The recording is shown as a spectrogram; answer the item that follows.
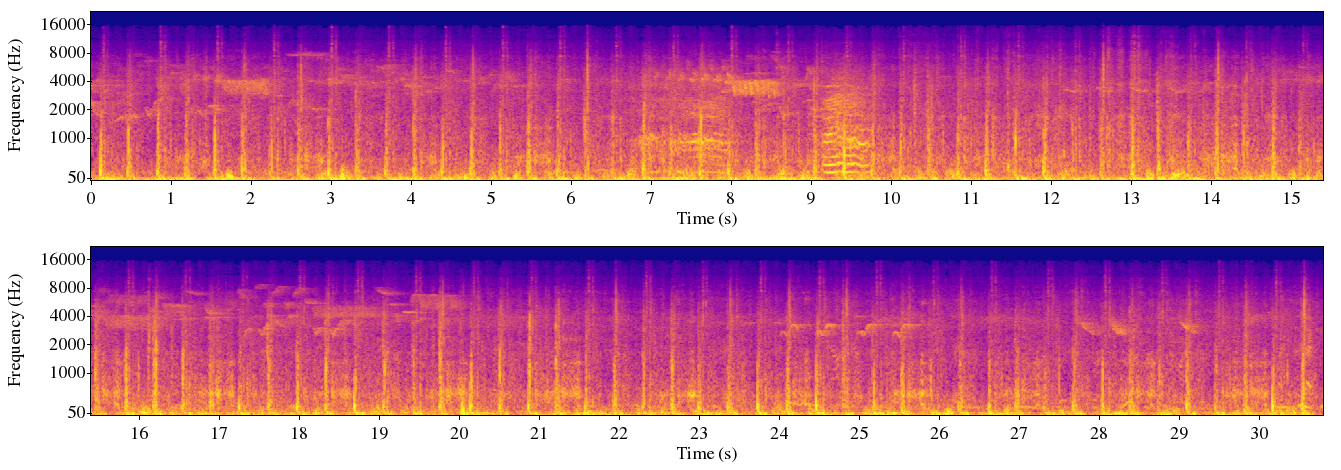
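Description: A runner's footsteps on a packed dirt forest path in a quick, steady rhythm, with his breathing, and birds chirping now and then.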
